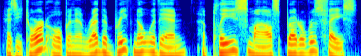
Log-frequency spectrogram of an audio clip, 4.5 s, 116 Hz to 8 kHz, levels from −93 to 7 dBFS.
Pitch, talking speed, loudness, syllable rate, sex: 140 Hz, 240 wpm, -18 LUFS, 5.6 syllables/s, male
